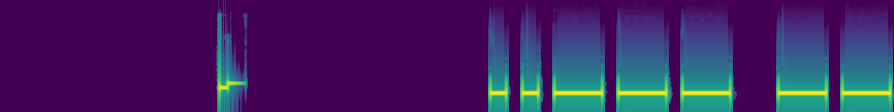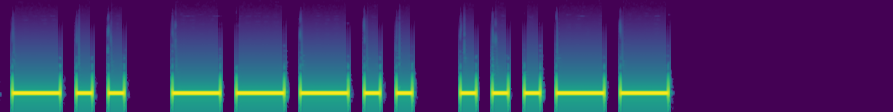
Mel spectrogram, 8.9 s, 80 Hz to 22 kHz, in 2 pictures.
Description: Morse code, heard as a keyed tone, about 15 wpm, 700 Hz. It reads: 2883
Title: Common Cut Numbers - 4-Digit 15wpm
